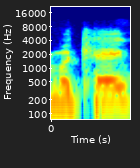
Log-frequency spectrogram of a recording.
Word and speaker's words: McKay: My name is McKay, but it's pronounced McKay because it's Scottish, but just McKay.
